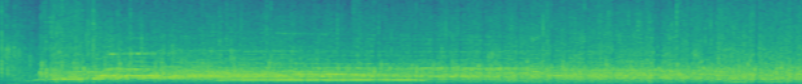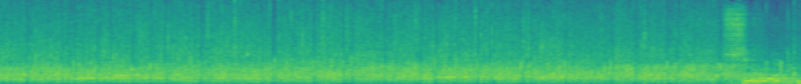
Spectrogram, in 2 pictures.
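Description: Sustained, loud applause from a crowd of students and staff at an intermediate school assembly honoring a staff member, steady clapping that continues for the full stretch with cheering mixed in.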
